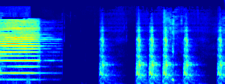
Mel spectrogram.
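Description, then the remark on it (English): A single loud, brassy air horn blast holds for under a second, then after a short pause comes a rapid string of sharp, rhythmic dog-like barks. “give me some horns and some Lulus and something else.”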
